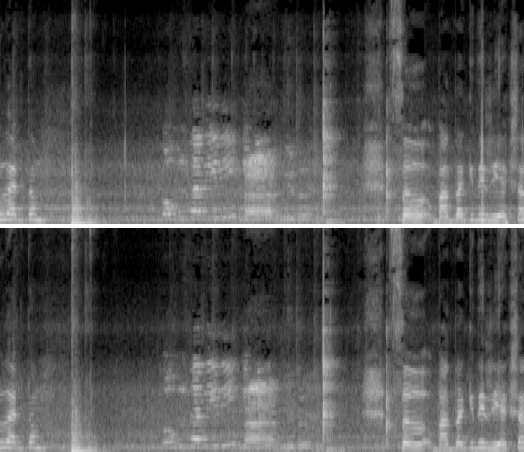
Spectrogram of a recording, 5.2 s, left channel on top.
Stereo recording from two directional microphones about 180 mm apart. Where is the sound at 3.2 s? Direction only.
60° right (ahead or behind).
